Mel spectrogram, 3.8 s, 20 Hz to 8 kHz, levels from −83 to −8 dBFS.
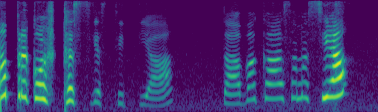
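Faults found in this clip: Automatic gain rising, 1.23–3.22 s: voice and room noise swell together by about 4 dB. AGC chasing an input drop of about 21 dB, probably the talker pulling back, ramping gain up slowly. Band tops out at 8 kHz, consistent with a G.722 call path.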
